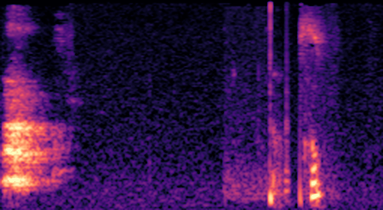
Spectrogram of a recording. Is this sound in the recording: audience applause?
no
